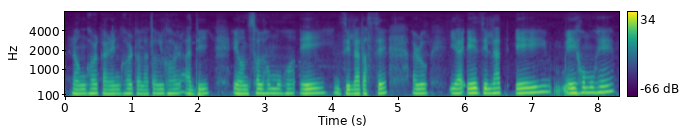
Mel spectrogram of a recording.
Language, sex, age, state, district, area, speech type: Assamese, male, 18-30, Assam, Charaideo, rural, spontaneous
